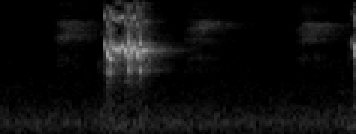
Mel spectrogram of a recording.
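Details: Budgerigar (parkit) recorded for tutoring other birds: one loud, grating chirp set among soft, thin high whistles, with another loud chirp beginning right at the close.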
